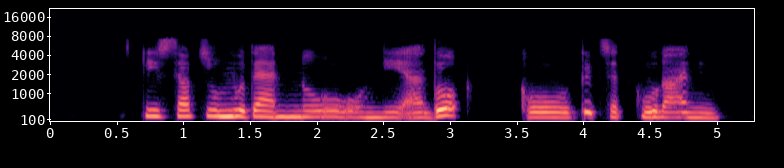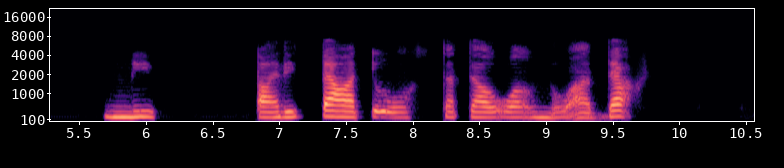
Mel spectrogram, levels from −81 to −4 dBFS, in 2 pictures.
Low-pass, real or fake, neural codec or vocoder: 7.2 kHz; fake; codec, 16 kHz, 0.5 kbps, FreqCodec, larger model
